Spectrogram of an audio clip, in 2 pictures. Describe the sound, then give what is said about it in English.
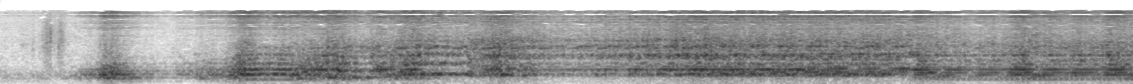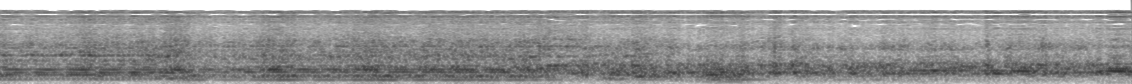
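The Golden Comet express train roars along at speed through the night toward the city of Metropolis, its steady rumbling drone overlaid with sustained, wailing whistle tones. Loud and continuous from start to finish, with no voices. “It seemed as the crack expressed the golden comet speeding through the night toward the city of Metropolis.”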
